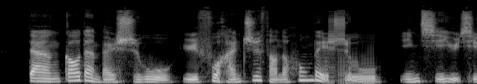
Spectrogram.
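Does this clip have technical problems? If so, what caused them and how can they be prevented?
Yes. From 3.25 to 3.81 s, right after "肪的烘培", the speech turns into a rigid metallic buzz at about 67 Hz that only loosely tracks the words. This is robotic sound from repeated short buffers, likely caused by audio arriving too slowly, so the playback side kept looping the last chunk, roughly 15 ms long, while fresh audio was skipped over most of that stretch. Larger jitter buffers and a steady, higher-priority audio thread would prevent it.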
